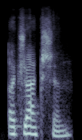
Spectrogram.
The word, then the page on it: attraction: Indian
